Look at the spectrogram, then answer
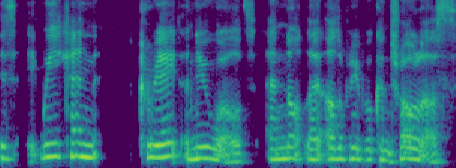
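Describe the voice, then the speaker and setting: A woman's somewhat breathy voice at a medium pitch, fairly slow, with ordinary pitch variation. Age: 70s. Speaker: panel guest on live stream. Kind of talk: casual discussion.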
